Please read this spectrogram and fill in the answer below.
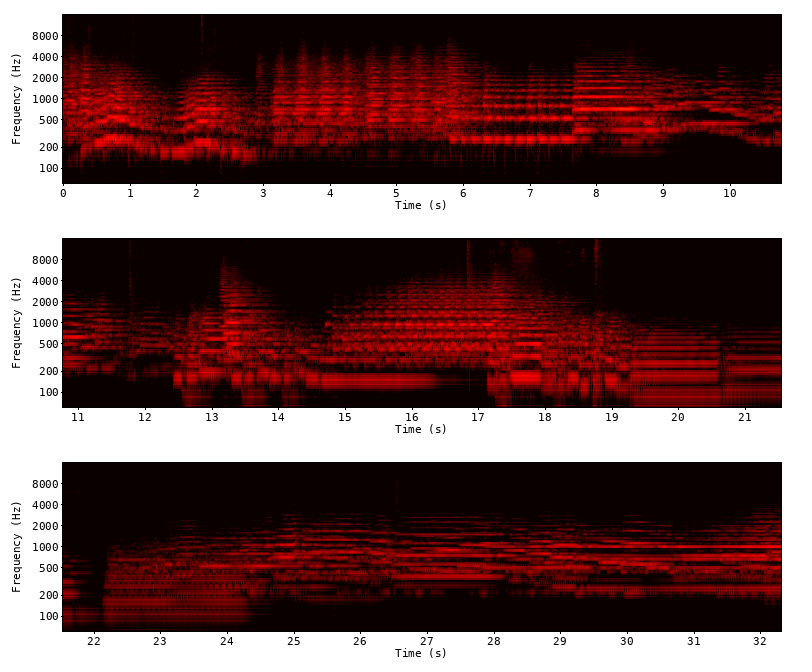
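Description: Solo tuba with an ensemble of nine French horns playing a classical work. Sustained low tuba notes sit under the horns through the middle, the music drops off suddenly about two-thirds of the way through, and a softer horn passage follows.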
